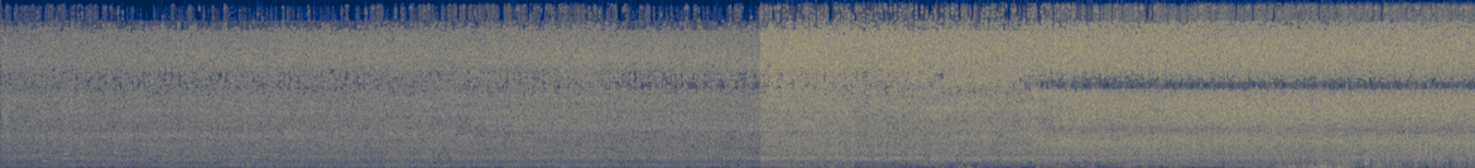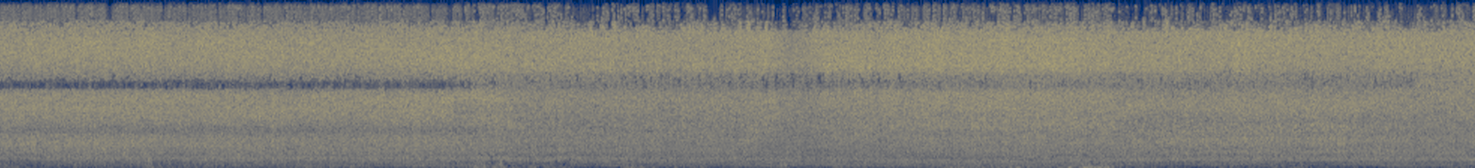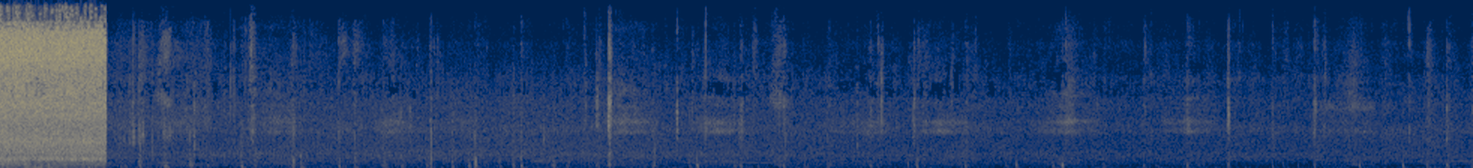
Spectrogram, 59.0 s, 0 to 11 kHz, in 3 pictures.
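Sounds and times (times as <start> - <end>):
waterfall rushing: 0.0 - 40.8.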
